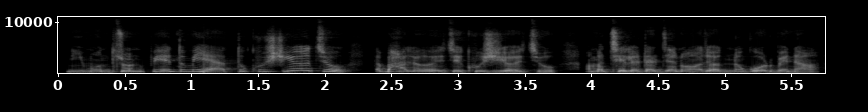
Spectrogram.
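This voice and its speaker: A woman voicing a fond elderly village mother-in-law in a cartoon family drama, coaxing and gently reproachful in a homely way. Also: a little high, brisk, lightly acted. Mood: gently chiding.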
